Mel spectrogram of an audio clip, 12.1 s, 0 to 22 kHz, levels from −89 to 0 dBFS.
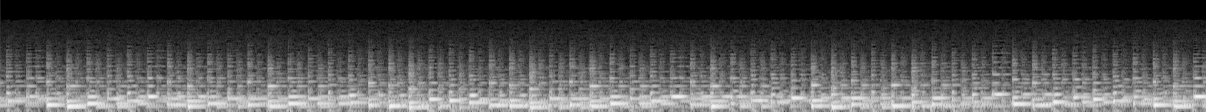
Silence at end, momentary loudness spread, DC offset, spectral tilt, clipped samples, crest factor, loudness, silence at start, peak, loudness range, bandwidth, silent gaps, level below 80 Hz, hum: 0 s; 4 LU; under 0.1%; -10.5 dB/octave; under 0.1%; 12 dB; -14 LUFS; 0 s; -2 dBFS; 1 LU; 5 kHz; none; -34 dBFS; none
